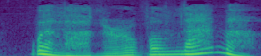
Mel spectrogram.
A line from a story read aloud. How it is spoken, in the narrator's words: exclaimed excitedly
